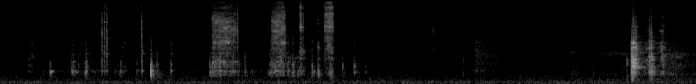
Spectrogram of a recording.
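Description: A ratchet works 10mm bolts loose from brackets under a BMW G20, giving short bursts of rapid clicking with a few scattered mechanical taps and a final sharp burst, all quiet and close with no talking.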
